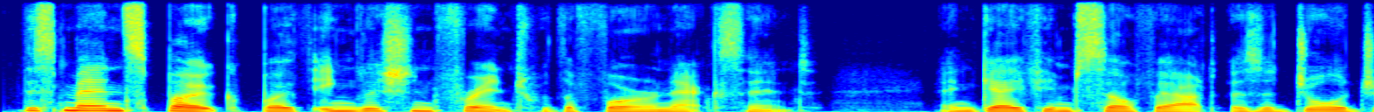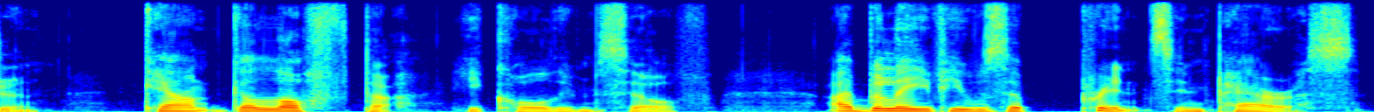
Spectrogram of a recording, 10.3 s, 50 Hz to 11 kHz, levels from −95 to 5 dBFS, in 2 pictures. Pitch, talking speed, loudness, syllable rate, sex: 170 Hz, 175 wpm, -20 LUFS, 5.3 syllables/s, female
